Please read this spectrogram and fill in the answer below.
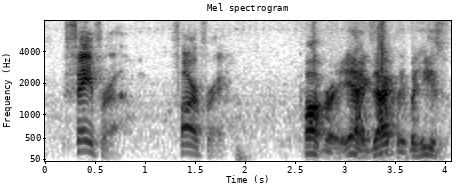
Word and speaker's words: Favre: Tom Brady is well it's like it's favra Favre fav yeah exactly but he's fav because that's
